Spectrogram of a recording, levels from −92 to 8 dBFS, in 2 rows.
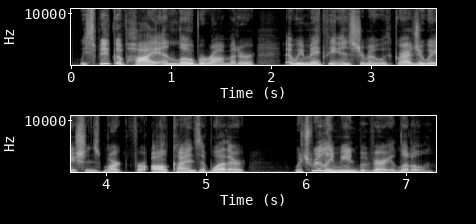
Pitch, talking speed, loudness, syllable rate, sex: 205 Hz, 215 wpm, -18 LUFS, 6.0 syllables/s, female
